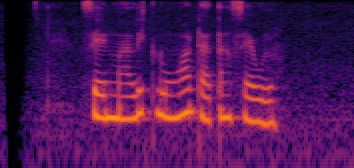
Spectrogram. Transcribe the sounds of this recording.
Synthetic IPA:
senmalɪkluŋɔɖ̥a̤t̪əŋseul

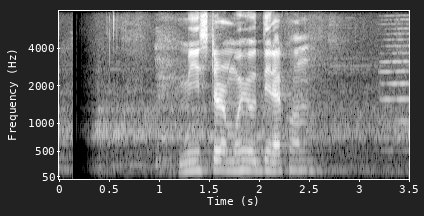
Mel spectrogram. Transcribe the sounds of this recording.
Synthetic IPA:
minisʈaɾmoɦiod̪ːinɛkʰon

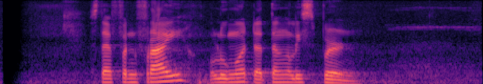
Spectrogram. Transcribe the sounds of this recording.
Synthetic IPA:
st̪ɛfənfɾajluŋɔɖ̥ä̤t̪əŋlisb̥ərn

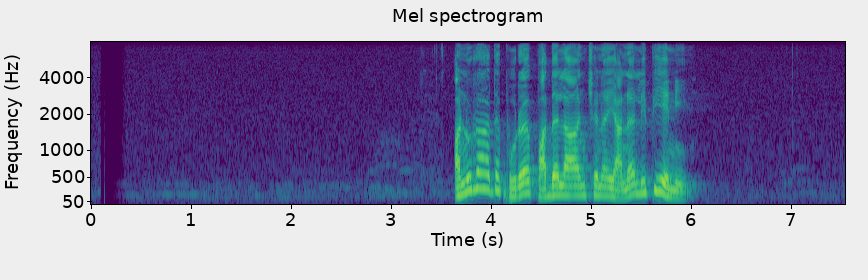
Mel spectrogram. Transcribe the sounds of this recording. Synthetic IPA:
anuɾaːd̪əpuɾəpad̪əlaːɲt͡ʃənəjanəlipijeni

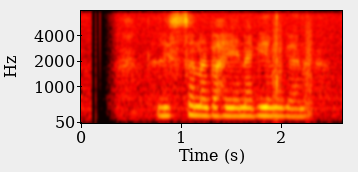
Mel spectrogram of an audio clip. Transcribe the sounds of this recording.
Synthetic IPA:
lisːənəɡaɦejenæɡeməɡænə

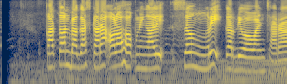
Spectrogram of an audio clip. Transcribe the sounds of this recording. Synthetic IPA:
kat̪ɔnbaɡaskaɾaʔɔlɔɦɔk̚niŋalisəŋɾiʔkərdiwawaɲt͡ʃaɾa

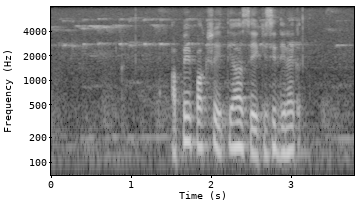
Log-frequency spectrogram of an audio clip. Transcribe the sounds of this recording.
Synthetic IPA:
ɐpeːpakʂəit̪iɦaːsejːkisid̪inəkə̥

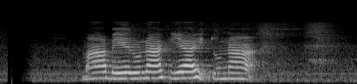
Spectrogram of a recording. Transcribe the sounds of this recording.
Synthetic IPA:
maːmeːɾunaːkijaːhit̪unaː

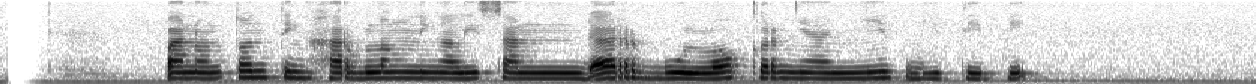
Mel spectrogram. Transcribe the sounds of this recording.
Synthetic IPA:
panɔnt̪ɔnt̪iŋharbələŋniŋalisandarbulɔkərɲaɲit̪̚dit̪ipi

